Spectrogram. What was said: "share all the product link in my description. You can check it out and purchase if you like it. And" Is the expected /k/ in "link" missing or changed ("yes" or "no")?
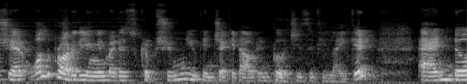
yes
